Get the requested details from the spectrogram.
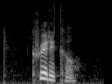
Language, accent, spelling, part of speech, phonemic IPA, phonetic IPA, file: English, US, critical, adjective / noun, /ˈkɹɪt.ɪ.kəl/, [ˈkɹɪɾ.ɪ.kəl], En-us-critical.ogg
- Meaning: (adjective) 1. Inclined to find fault or criticize 2. Pertaining to, or indicating, a crisis or turning point 3. Extremely important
